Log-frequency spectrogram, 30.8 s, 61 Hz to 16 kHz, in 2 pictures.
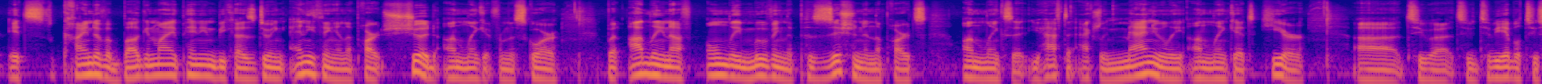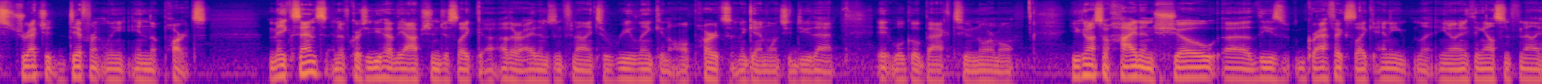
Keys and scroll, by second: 22.9 alt+super+/.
